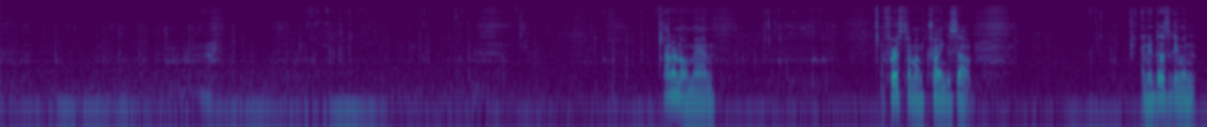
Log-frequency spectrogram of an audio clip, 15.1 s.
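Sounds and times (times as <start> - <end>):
person chewing: 0.0 - 8.4, 9.0 - 11.0, 12.6 - 14.2
low steady hum: 0.0 - 15.0.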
